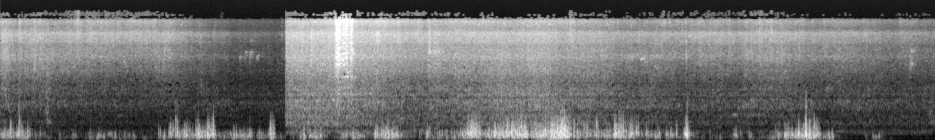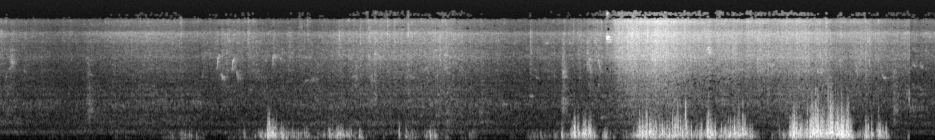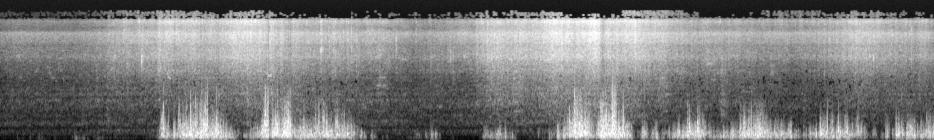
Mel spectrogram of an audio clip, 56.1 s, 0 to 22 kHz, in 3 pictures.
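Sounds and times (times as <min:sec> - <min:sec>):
wind buffeting microphone: 0:00.0 - 0:00.9, 0:01.8 - 0:14.0, 0:14.7 - 0:16.7, 0:23.5 - 0:26.0, 0:29.4 - 0:36.5, 0:40.5 - 0:44.9, 0:47.0 - 0:56.0
rustling leaves: 0:00.0 - 0:19.5, 0:20.8 - 0:56.0.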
